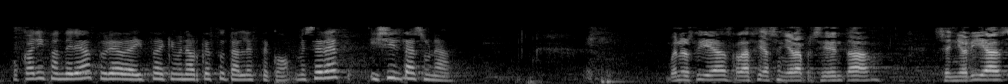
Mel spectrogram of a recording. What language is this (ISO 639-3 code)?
eus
